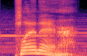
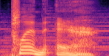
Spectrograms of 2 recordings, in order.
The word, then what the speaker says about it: plein air: of outdoor painting called plein air the French coined the term which means open air or outdoors the French pronounced it plan air others say plein air no matter how you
